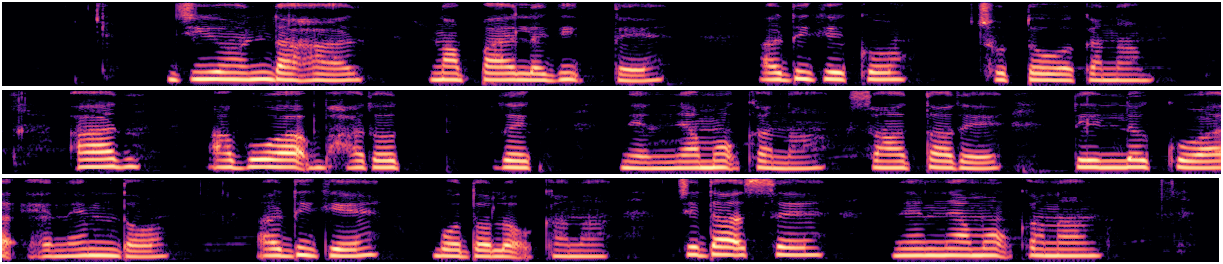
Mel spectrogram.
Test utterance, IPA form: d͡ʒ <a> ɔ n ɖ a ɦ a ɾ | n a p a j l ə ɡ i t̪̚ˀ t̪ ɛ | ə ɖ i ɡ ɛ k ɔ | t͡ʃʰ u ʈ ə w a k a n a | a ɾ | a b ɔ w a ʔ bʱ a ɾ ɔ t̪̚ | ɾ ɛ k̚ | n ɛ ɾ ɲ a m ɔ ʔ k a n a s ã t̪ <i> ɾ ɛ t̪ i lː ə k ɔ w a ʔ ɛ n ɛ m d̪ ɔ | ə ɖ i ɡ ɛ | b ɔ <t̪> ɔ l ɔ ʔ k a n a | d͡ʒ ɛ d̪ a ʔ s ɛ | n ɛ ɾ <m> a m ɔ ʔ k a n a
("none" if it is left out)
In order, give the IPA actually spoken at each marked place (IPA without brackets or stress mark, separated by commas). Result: i, a, d̪, ɲ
